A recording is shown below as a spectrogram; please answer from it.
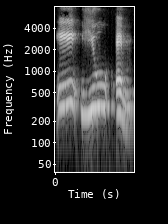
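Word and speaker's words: Aum: of chanting oh so many think that just o and m it's actually a u m so it actually has three uh syllables to it three sounds to it and you have to stretch the the next syllable more than the first one and the M the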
